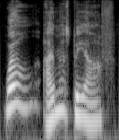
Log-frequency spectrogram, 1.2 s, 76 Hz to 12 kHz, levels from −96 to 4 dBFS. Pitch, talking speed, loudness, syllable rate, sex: 210 Hz, 250 wpm, -18 LUFS, 4.8 syllables/s, male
